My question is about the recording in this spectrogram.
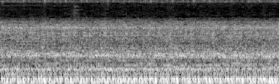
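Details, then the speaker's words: SS pickup at idle with a snoring noise: rough throaty puffing, pulsing with each firing stroke and louder than normal; cause found as a holed exhaust pipe, with old weld patches nearby. "Nah, dan biasanya ini penyebabnya yaitu ada kebocoran dari pipa knalpot pembuangan."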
